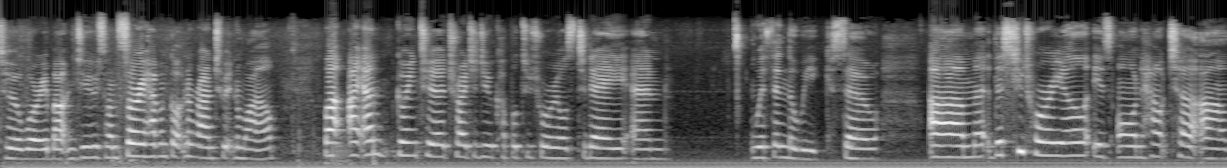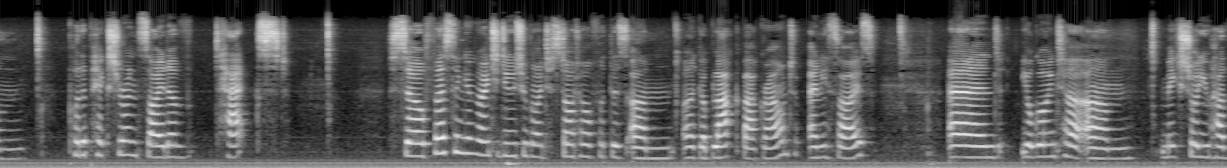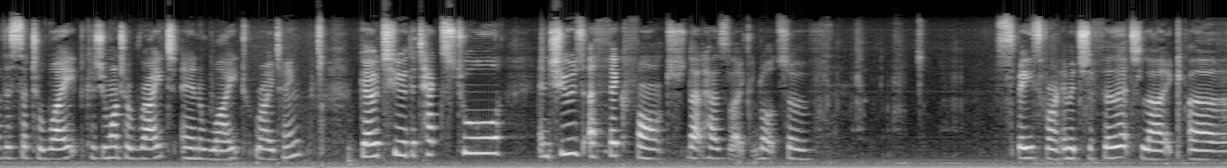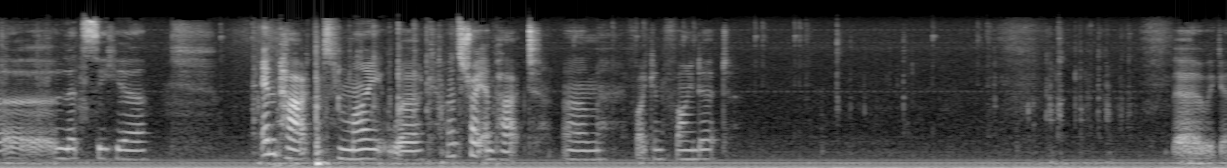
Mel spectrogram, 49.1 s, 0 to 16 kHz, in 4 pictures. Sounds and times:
Speech: 0:00.0 - 0:06.7, 0:07.4 - 0:15.2, 0:16.2 - 0:21.0, 0:21.8 - 0:32.8, 0:34.5 - 0:38.3, 0:39.4 - 0:44.2, 0:48.5 - 0:49.0.

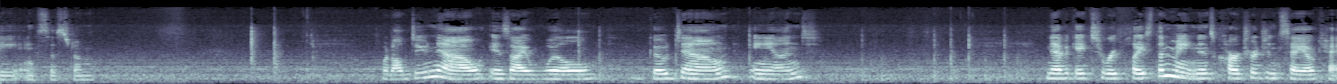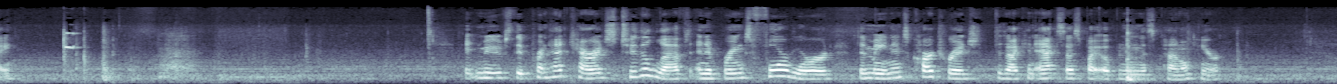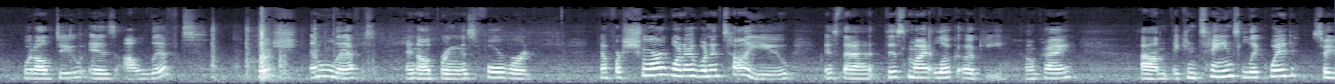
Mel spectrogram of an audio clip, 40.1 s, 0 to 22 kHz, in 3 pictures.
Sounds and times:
Speech: 0:00.0 - 0:01.0, 0:03.8 - 0:08.2, 0:10.5 - 0:13.6, 0:18.0 - 0:25.6, 0:27.0 - 0:32.1, 0:32.7 - 0:37.5, 0:38.1 - 0:40.0.

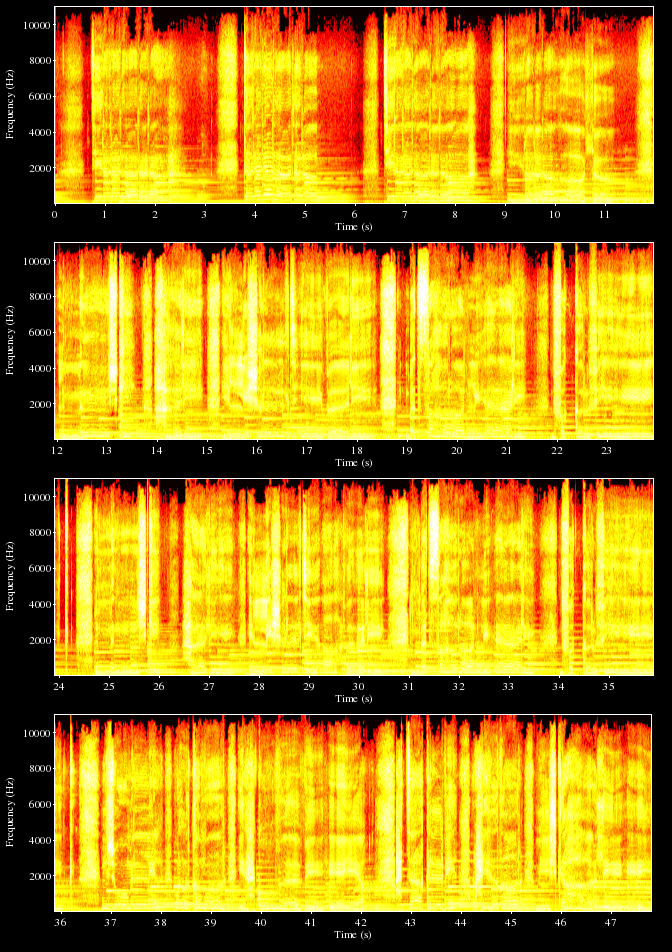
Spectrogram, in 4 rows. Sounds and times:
Music: 0:00.0 - 0:47.8.

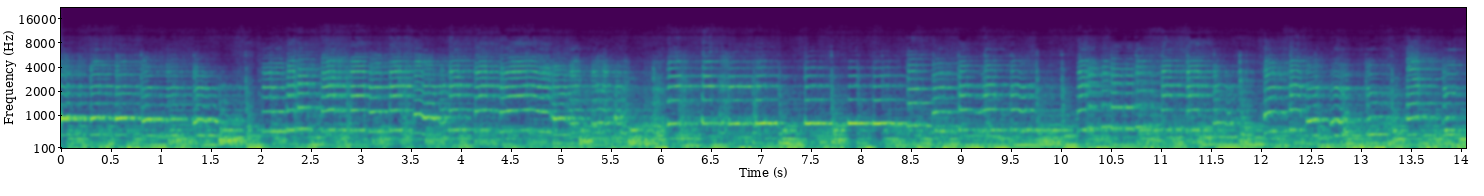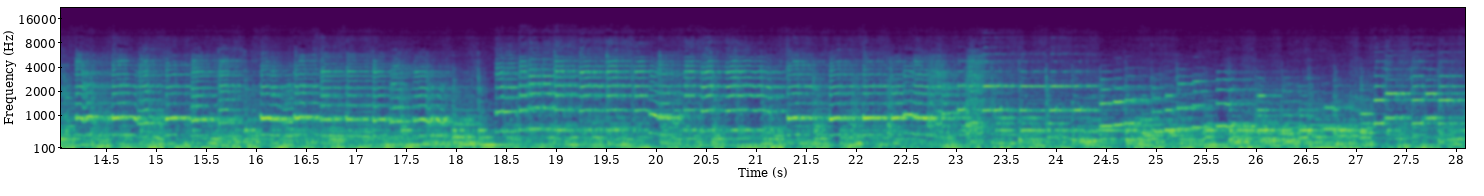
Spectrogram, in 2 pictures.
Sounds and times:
Jazz: 0:00.0 - 0:28.0.

